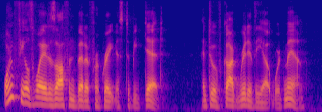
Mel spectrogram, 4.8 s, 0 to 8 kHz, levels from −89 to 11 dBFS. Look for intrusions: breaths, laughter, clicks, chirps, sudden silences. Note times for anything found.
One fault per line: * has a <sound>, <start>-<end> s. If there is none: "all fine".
all fine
